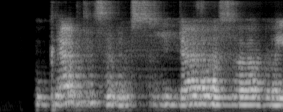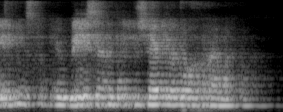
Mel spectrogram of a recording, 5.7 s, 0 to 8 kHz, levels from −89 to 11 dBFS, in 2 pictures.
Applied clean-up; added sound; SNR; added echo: neural mask model DeepFilterNet 3.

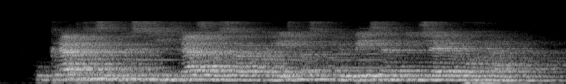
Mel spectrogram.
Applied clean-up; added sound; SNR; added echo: none; Organ; 11 dB; reverberation time 2.1 s.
